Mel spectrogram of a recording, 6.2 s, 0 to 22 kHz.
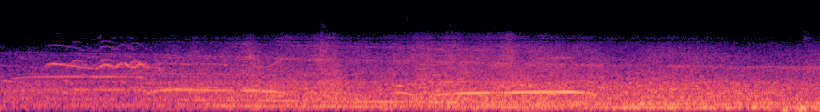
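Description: Jet engine rumble from a formation of F-16 fighters flying overhead, growing louder to a peak about four seconds in and sinking in pitch as the jets pass. Crowd voices and whoops ride over it.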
